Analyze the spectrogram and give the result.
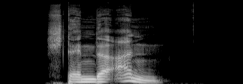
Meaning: first/third-person singular subjunctive II of anstehen
- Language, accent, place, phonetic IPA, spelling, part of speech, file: German, Germany, Berlin, [ˌʃtɛndə ˈan], stände an, verb, De-stände an.ogg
